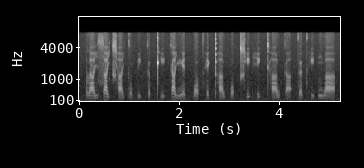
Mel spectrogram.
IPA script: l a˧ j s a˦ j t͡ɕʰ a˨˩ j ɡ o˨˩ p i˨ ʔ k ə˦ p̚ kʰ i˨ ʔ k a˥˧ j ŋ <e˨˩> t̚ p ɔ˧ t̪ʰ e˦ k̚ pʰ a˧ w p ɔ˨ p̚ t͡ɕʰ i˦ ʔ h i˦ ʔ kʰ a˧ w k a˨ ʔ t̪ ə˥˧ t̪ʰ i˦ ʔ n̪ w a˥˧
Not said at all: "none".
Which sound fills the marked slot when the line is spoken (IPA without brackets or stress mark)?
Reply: e˦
